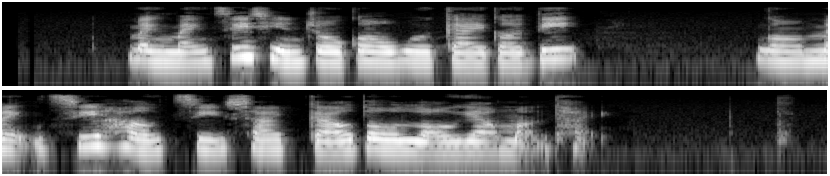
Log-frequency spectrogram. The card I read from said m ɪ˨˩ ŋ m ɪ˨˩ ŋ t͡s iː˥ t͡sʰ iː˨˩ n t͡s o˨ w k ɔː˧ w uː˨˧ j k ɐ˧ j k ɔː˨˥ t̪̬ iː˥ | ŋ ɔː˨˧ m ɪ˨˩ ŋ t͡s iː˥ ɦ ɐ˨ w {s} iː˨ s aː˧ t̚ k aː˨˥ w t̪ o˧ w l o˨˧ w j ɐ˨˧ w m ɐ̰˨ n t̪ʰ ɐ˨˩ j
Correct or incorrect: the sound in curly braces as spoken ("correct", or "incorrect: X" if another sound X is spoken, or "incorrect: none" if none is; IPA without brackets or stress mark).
incorrect: t͡s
